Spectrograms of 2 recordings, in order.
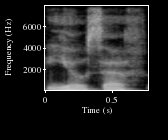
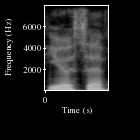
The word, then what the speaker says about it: Josef: It seems like it depends on if you're overseas or if you're in the US. So, we're going to try and keep it as close to origins as possible. And we think it's pronounced Yseph and Elizabeth.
